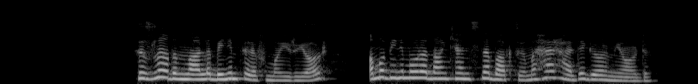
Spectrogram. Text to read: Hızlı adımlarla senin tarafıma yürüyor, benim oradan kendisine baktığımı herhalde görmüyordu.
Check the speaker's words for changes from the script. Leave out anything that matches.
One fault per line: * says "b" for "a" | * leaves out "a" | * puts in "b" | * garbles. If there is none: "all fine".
* says "benim" for "senin"
* puts in "ama"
